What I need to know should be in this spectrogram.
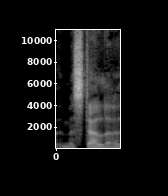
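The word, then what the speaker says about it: Mestalla: Away out in the Mestallas, Mestella is how you pronounce it.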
